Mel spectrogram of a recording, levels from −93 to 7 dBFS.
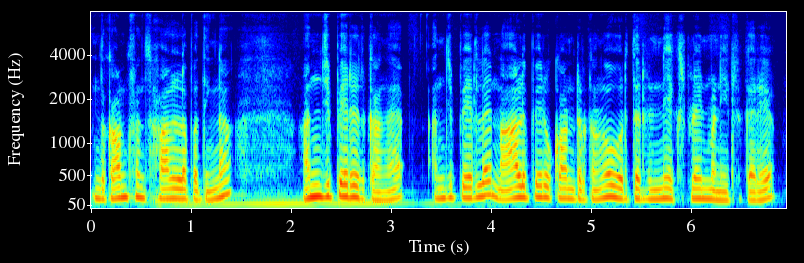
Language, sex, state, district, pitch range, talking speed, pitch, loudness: Tamil, male, Tamil Nadu, Nilgiris, 135-170 Hz, 140 wpm, 155 Hz, -16 LUFS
